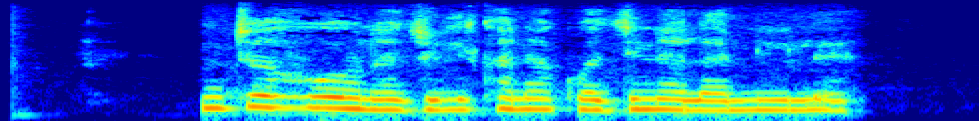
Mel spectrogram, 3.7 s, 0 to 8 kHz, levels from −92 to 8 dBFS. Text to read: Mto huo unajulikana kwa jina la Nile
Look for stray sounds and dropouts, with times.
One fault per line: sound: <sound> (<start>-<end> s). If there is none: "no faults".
no faults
